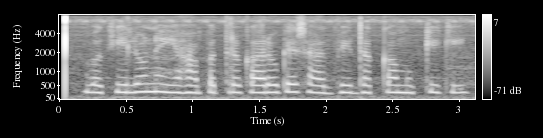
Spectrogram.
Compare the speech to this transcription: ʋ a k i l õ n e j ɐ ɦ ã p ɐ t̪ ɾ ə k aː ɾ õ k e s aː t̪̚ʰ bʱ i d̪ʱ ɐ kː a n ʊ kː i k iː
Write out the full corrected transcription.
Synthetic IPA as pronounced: ʋ ɐ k iː l õ n e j ɐ ɦ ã p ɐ t̪ ɾ ə k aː ɾ õ k e s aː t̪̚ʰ bʱ i d̪ʱ ɐ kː a m ʊ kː i k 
